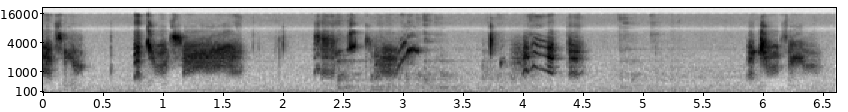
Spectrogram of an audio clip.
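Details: Pet budgerigar, three months old, chattering to himself; harsh scratchy warbles and squawky bursts with quick rising chirps, in uneven phrases separated by short pauses, steady background hiss.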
